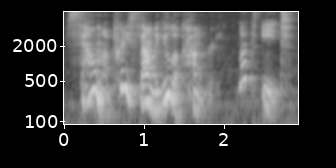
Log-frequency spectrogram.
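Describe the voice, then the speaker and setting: A woman's voice: on the high side, wildly swooping pitch, moderate pace, roomy sound. A woman voicing a doting, easily fooled old granny from a storybook, fussing affectionately.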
